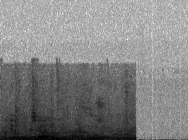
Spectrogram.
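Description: A crowd of men and women chat loudly.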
